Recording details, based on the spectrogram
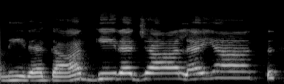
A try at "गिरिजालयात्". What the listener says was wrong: That first line is Giri. I think you said Gira or something. Yeah, second line, yeah.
